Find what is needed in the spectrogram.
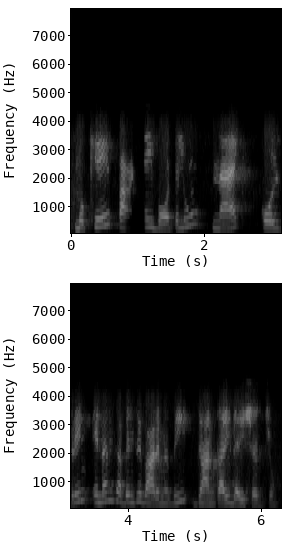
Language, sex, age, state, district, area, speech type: Sindhi, female, 18-30, Maharashtra, Thane, urban, conversation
